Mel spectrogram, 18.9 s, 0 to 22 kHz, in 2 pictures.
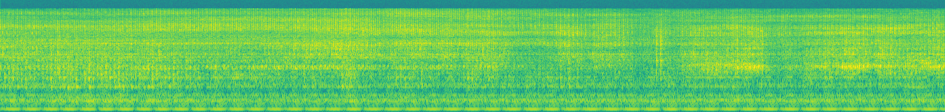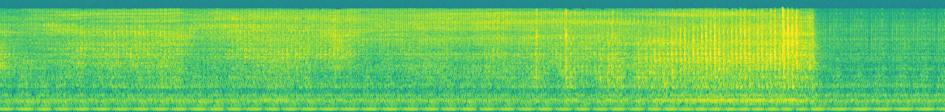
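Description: Hegner Multicut 2S scroll saw running, its blade reciprocating in a fast, even rhythm as it cuts letters out of a wooden board. The saw is switched off right at the end.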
